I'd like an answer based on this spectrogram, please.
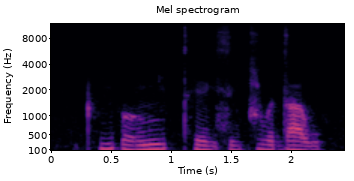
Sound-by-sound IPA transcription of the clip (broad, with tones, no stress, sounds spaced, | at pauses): pʰ i˧˥ ʔ ɤː˩˧ ŋ ɲ i˧˥ t̚ t̪ʰ e˧˩ j s i˩˧ t͡ɕ u˧˩ ə̯ d a˧˩ w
